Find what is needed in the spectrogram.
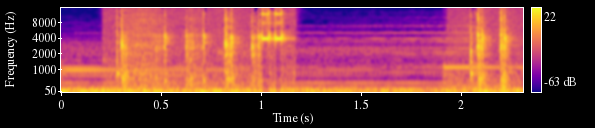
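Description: Animated-logo sound effects over music with steady held tones: a quick run of sharp mechanical clicks, like a camera lens turning and its shutter firing, ending in a bright high ping about a second in.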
